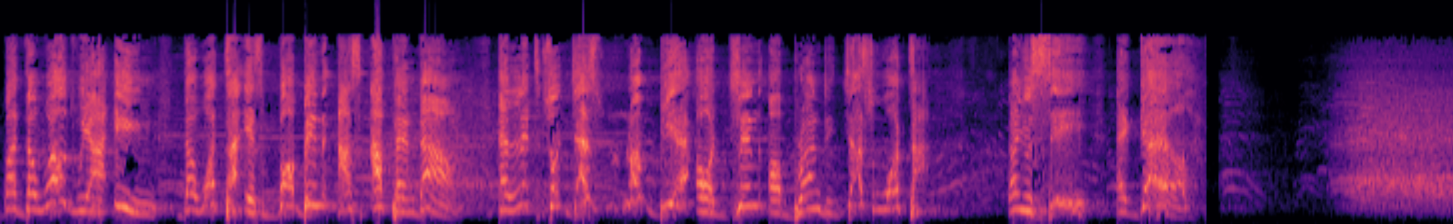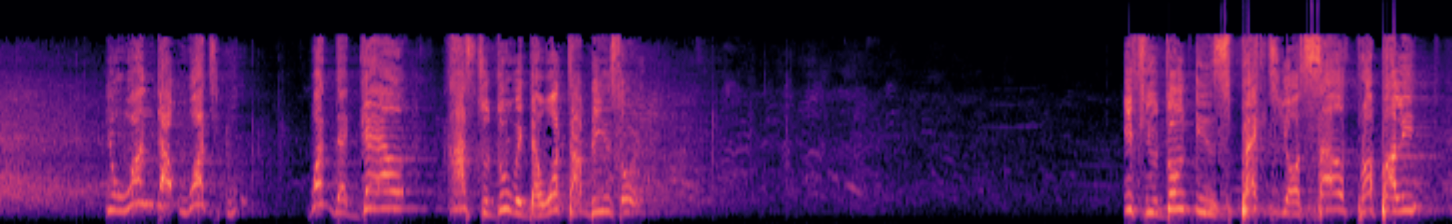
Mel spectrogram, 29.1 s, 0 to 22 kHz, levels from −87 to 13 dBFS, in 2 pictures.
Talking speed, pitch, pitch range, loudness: 105 wpm, 290 Hz, 260-355 Hz, -15 LUFS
